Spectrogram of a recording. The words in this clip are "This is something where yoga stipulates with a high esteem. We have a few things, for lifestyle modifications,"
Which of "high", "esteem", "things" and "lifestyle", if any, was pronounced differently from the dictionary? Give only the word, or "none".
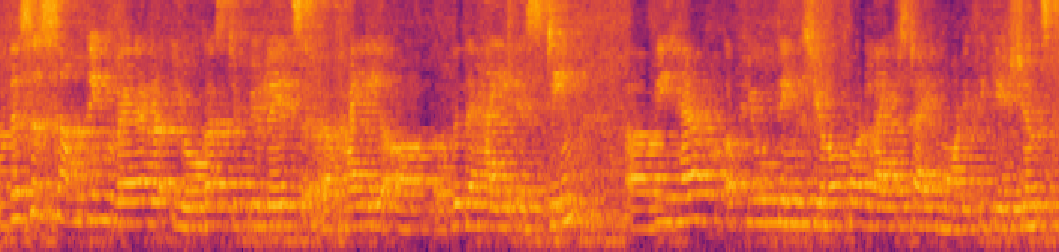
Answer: things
